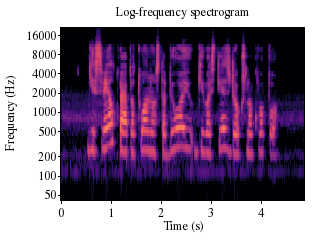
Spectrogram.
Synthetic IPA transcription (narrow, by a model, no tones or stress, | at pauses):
jɪsʋʲeːlˠkʋʲæːpʲɛt̪uɔnuɔst̪ɐbʲuɔjuɡʲiʋɐsʲt̪ʲiɛsd͡ʒʲɛʊksmoːkʋɐpʊ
